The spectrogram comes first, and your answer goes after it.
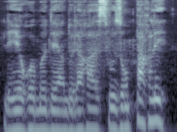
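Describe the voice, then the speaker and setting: A man's voice: on the low side, moderate pace, dark tone, lightly acted. A man voicing a zealous bearded prophet who speaks in an impassioned, declamatory way. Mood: triumphant.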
